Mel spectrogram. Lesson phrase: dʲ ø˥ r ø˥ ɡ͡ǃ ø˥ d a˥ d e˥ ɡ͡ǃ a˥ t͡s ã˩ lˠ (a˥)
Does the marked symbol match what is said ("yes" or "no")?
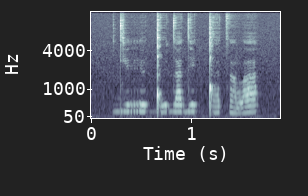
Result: yes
